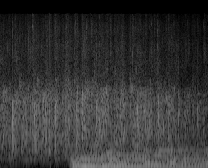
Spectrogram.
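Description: Sustained applause from an audience, a dense, steady wash of clapping throughout, joined after about a second by low, steady musical tones underneath.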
